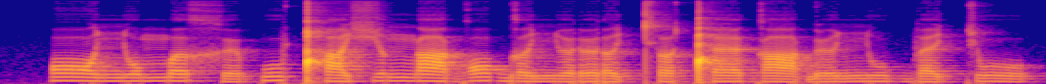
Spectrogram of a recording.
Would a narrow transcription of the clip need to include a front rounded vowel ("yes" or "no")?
yes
